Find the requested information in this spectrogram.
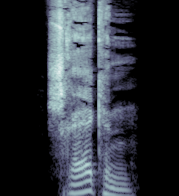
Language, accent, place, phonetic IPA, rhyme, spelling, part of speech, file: German, Germany, Berlin, [ˈʃʁɛːkn̩], -ɛːkn̩, schräken, verb, De-schräken.ogg
- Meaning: first-person plural subjunctive II of schrecken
